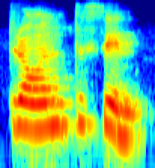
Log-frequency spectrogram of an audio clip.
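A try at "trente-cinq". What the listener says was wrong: सिन नहीं होगा, सैंक, सैंक, त्रॉन्त सैंक।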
